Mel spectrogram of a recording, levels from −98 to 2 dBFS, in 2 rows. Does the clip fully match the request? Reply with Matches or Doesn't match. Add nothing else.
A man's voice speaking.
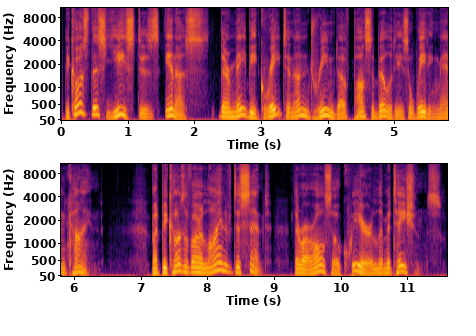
Matches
